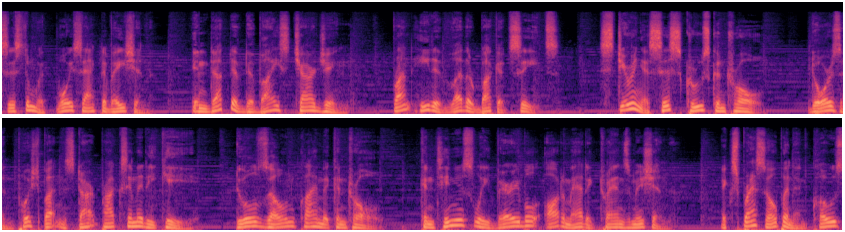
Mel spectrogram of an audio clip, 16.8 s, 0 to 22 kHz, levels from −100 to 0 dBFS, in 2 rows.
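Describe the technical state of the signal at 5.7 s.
At 5.7 s the signal is intact, with no dropout, click, distortion or other fault audible at that moment.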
